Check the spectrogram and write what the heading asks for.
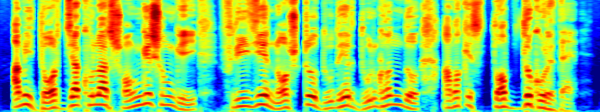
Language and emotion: Bengali, disgusted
